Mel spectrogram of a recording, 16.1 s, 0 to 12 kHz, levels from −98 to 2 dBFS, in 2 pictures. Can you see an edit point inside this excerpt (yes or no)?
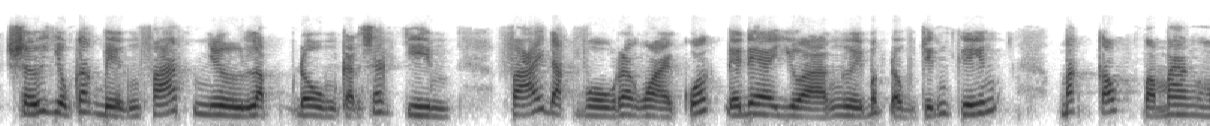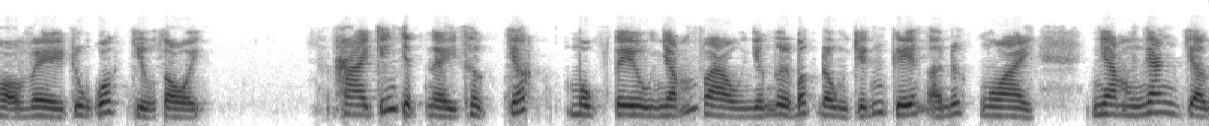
yes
